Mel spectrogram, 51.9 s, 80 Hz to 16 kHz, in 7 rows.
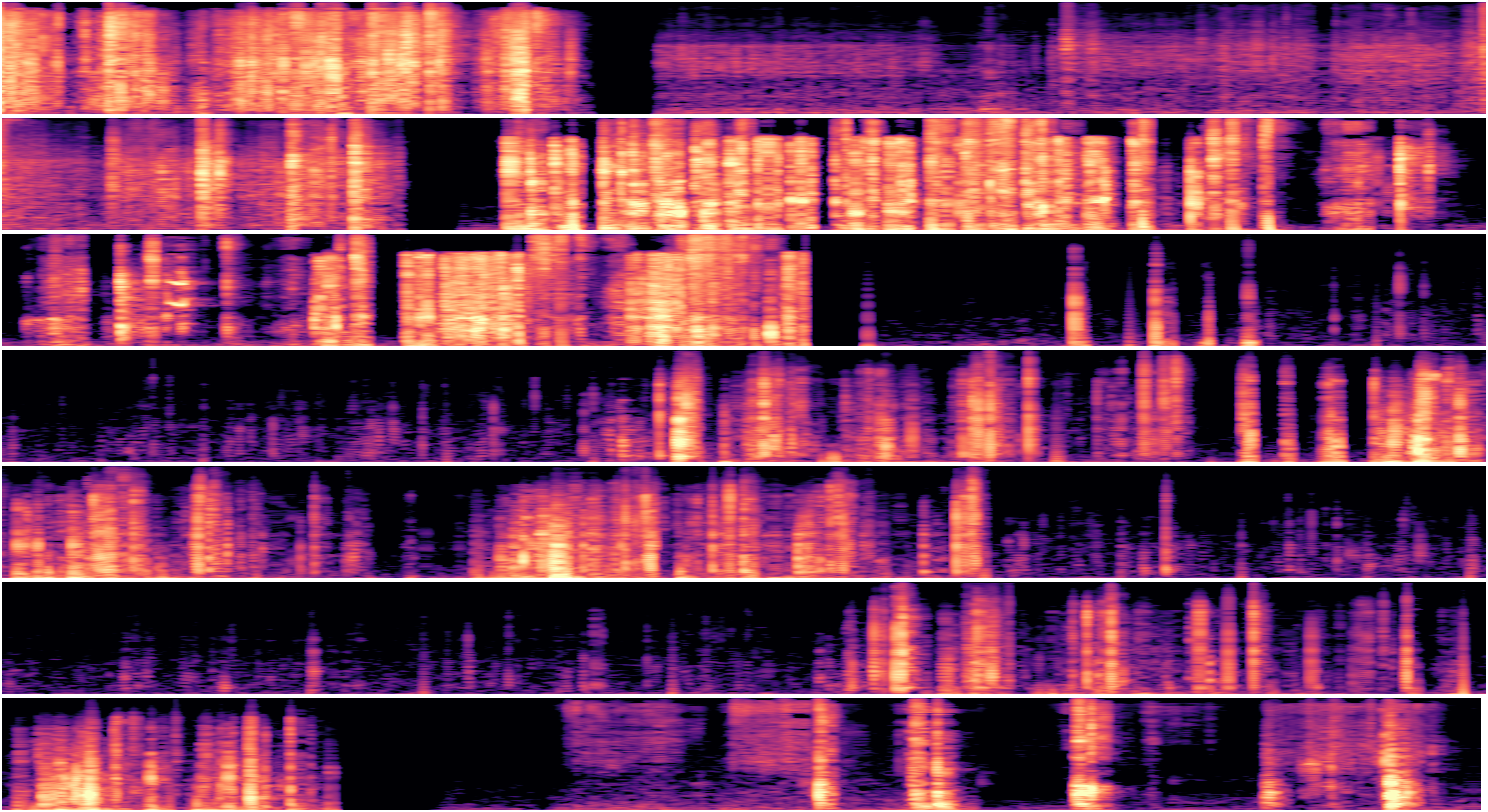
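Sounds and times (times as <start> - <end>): slime crackling and popping: 20.2 - 46.3, 47.4 - 51.9.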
